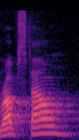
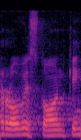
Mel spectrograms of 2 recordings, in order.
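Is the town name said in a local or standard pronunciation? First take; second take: standard; local. First: The name is said in a standard pronunciation. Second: The name is said in the local pronunciation.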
